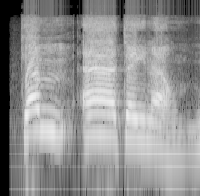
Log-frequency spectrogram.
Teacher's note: ميم ساكنة جاء بعدها الهمزة الحكم التجويدي إظهار شفوي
